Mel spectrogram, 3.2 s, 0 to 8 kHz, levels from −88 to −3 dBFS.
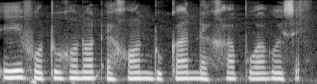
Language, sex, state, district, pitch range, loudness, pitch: Assamese, female, Assam, Sonitpur, 205-220 Hz, -14 LUFS, 210 Hz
